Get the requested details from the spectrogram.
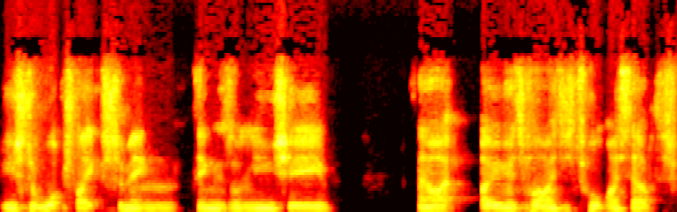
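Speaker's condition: Bilateral cleft lip and palate; congenital, severe

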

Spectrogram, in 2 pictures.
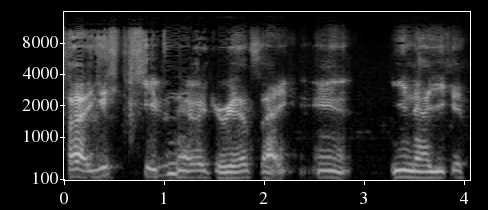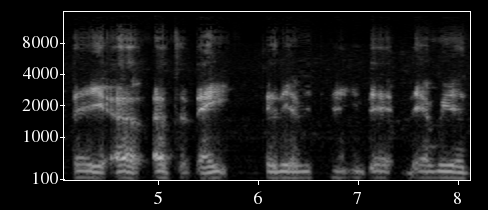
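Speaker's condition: Cerebral palsy; therapists involved in upbringing

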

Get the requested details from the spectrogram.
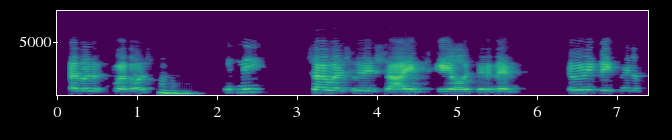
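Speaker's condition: Down syndrome; Down syndrome from birth

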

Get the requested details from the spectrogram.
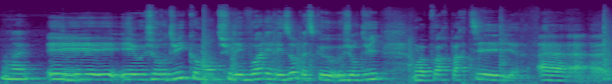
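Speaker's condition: No condition

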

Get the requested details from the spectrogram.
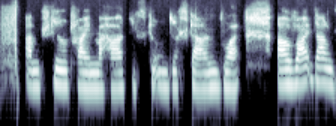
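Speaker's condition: Cleft palate; congenital

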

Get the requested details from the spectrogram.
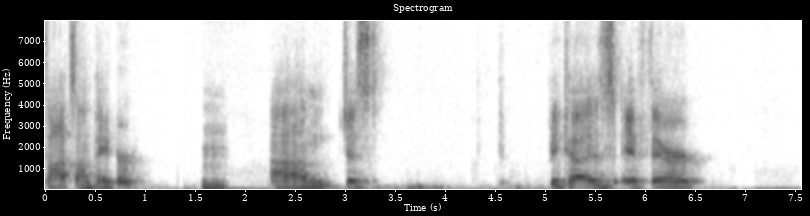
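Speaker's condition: Stutter; past speech therapy; stutters most on own name, noticeable right away to new people; prolonged sounds, blocks

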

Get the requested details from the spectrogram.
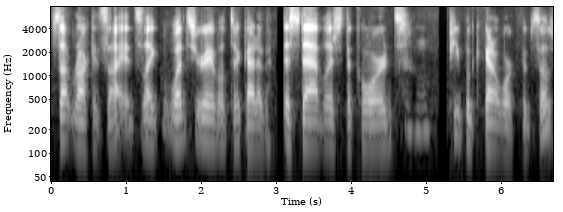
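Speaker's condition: Duchenne muscular dystrophy; no family history

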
